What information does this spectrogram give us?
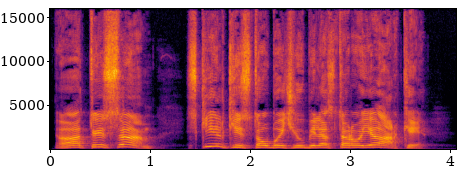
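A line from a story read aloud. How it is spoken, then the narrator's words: Angry grumble. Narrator (Ukrainian): сердито буркнула вона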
